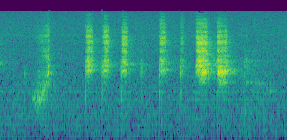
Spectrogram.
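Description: A quick run of short, faint mouth clicks and chirps, about six in two seconds, with one brief rising chirp near the start.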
